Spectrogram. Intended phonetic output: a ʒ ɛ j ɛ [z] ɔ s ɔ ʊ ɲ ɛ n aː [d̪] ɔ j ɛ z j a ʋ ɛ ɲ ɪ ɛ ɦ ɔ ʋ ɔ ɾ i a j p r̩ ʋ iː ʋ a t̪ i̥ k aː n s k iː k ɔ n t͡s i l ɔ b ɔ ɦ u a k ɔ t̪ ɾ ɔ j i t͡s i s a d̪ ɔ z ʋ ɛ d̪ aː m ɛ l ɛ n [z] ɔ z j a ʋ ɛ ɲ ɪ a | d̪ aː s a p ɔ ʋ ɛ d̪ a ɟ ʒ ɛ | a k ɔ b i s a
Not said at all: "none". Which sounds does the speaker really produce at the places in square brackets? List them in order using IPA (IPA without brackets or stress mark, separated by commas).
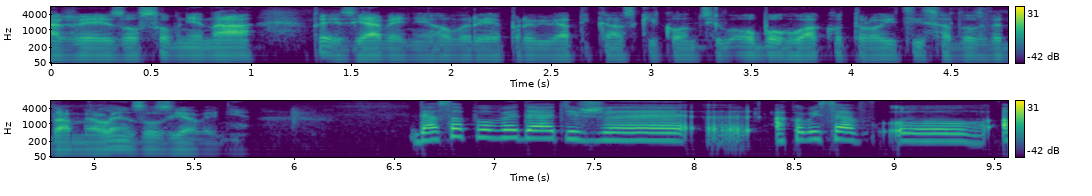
z, t̪, z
